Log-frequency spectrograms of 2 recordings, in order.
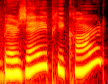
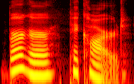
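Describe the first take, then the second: First: The first word is said the French way. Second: The first word is said like 'burger'.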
